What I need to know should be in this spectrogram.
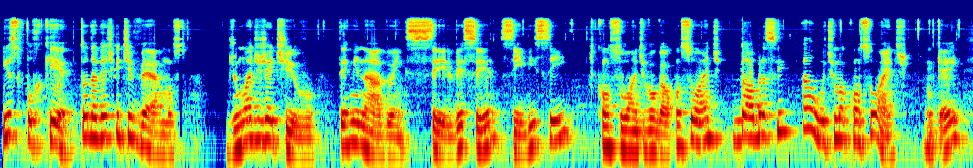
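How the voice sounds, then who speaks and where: A patient teacher explains a language lesson. The pace is slow and unhurried, with a very lively pitch. Each word in a list gets its own clear beat. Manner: spells out word lists one word at a time. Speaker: English teacher.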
